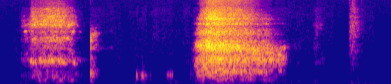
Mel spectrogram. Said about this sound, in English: Take a deep breath in, expanding the belly out.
